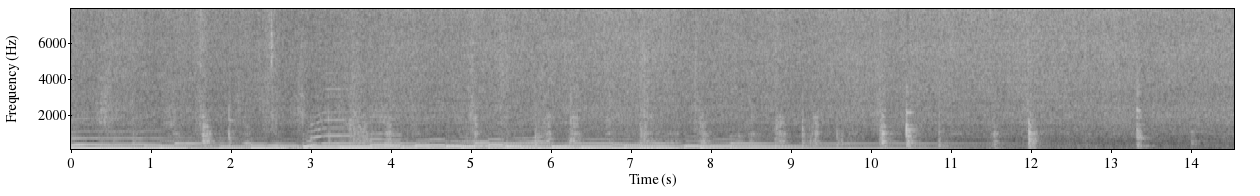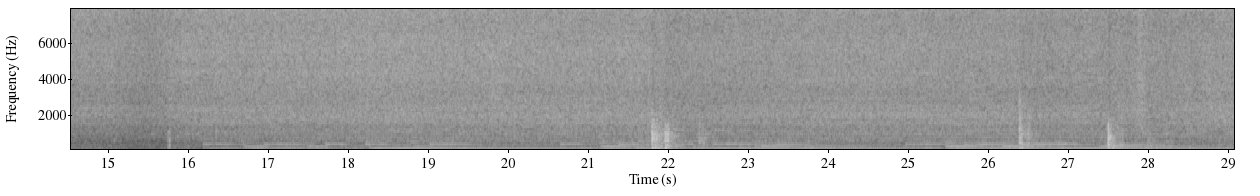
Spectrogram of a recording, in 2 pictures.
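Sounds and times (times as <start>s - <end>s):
vegetables sizzling in a frying pan: 0.0s - 29.0s
wooden spatula scraping a pan: 0.2s - 12.1s, 27.5s - 29.0s.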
